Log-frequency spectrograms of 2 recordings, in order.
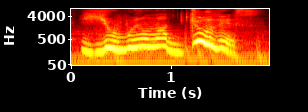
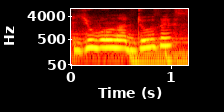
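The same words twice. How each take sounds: First: It sounds angry. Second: It sounds sad. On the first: "Or the anger" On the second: "Let's say it with a sad emotion"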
